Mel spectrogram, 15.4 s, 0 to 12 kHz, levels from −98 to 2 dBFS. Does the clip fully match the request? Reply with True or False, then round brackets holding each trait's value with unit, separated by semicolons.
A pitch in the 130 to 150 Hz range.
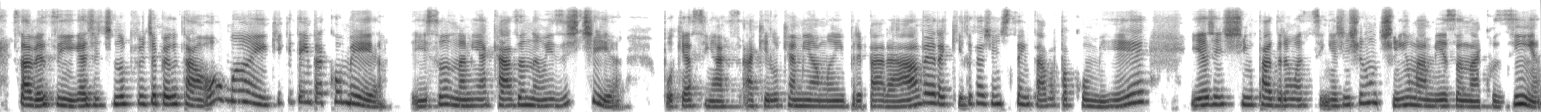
False (205 Hz)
